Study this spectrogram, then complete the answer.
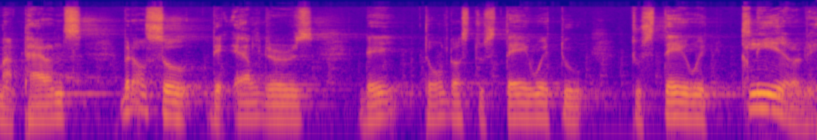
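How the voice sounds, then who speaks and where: Over noticeable background noise and audible room echo, a man speaks at a very slow pace in a very deep, low pitch, with ordinary pitch variation and long, frequent pauses. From Mali. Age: 70s. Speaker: professor and filmmaker. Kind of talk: film narration.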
